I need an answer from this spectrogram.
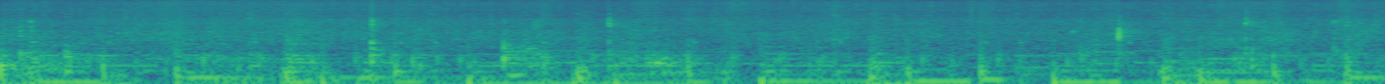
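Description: Crumbled tofu and carrot frying in a wok, sizzling steadily while a spatula stirs it and scrapes and taps irregularly against the pan.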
